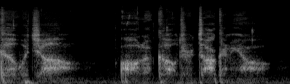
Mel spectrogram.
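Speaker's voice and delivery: whispering. Greeting your audience at 5 o'clock while outside, whispering. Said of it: "Why am I whispering?".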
